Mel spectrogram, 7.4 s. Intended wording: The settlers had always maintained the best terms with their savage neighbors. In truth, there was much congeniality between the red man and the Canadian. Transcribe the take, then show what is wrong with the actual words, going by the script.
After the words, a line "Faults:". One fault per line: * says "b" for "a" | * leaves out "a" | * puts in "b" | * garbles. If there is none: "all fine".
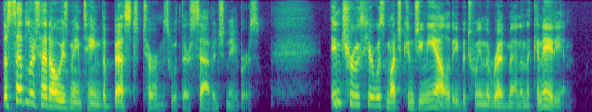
The settlers had always maintained the best terms with their savage neighbors. In truth, here was much congeniality between the red man and the Canadian.
Faults:
* says "here" for "there"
